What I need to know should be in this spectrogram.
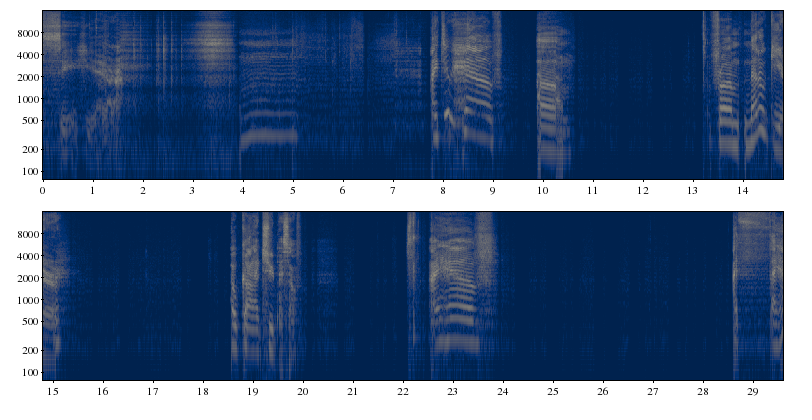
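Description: A young woman talks animatedly into a close microphone, in short bursts.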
